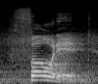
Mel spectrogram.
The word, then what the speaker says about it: folded: Now, for folded, same ending. Id. So we would say folded.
